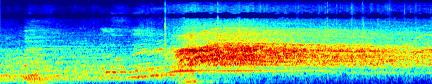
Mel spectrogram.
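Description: A guitar and keyboard play live in a large echoing hall.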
